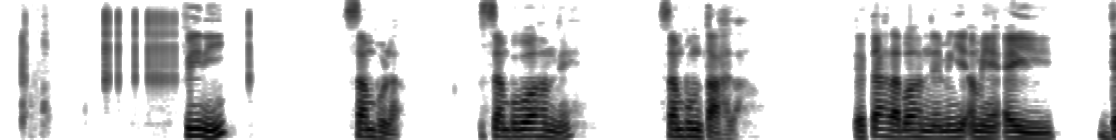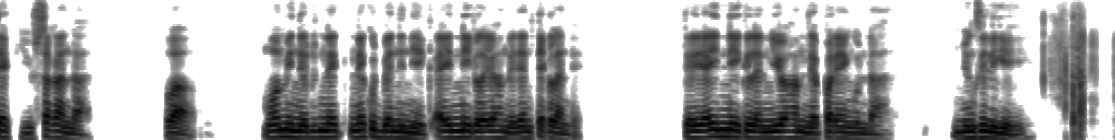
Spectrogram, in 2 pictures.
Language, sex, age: Wolof, male, 25-35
